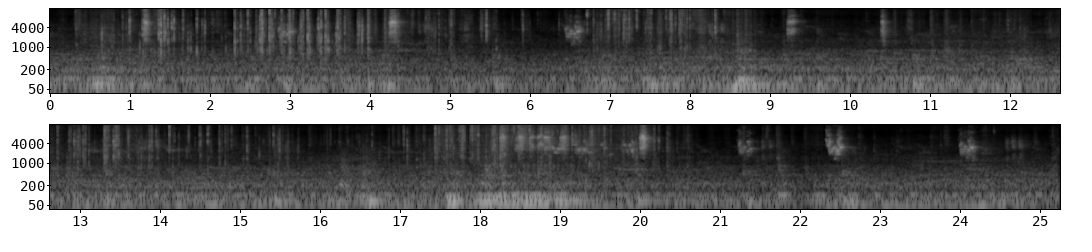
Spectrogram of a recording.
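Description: Plastic candy-bar wrappers crinkling and rustling in irregular bursts as chocolate wafer bars are unwrapped by hand, loudest in the first few seconds and again about eighteen to twenty seconds in.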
